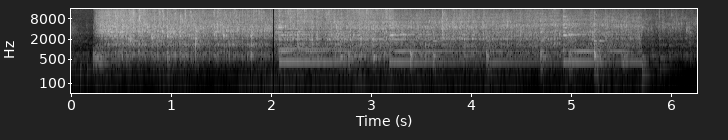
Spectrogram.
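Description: Mustard seeds, cumin and onions sizzle in a hot pan for a Nellore-style prawn curry, a steady close hiss with stirring scrapes and small clinks running throughout, no voices.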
